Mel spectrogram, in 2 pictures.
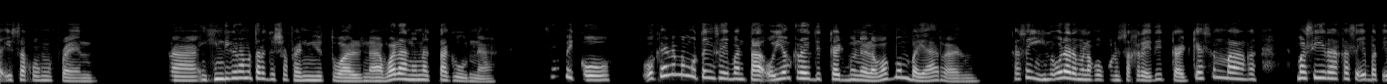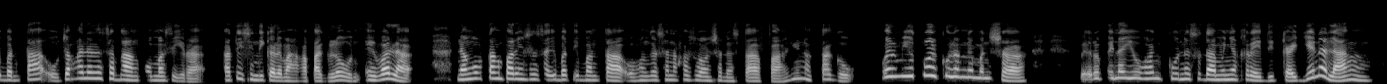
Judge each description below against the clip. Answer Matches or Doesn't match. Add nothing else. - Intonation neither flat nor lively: Doesn't match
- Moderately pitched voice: Doesn't match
